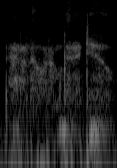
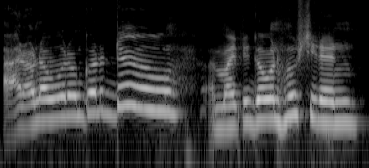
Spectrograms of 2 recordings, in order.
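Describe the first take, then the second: First: Fast hushed whisper; a quick secret whisper. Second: Pitched up, fretting aloud; higher, playfully torn voice; a light mock-anxious wail; mock dithering. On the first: Real, not acted. Hushed confession about chapter six. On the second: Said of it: "made me go".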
